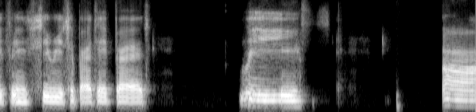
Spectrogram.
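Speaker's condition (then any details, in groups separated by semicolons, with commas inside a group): Cerebral palsy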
